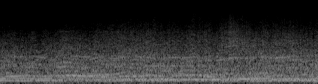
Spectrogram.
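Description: Midget race cars race around a track at a New Zealand midget night, a steady loud engine drone with shifting pitch as the cars circle.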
